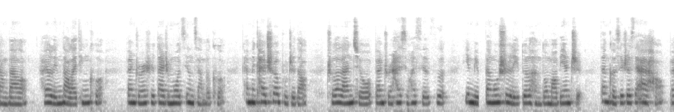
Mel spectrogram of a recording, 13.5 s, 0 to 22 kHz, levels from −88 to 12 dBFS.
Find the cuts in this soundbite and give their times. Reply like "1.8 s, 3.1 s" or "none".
9.6 s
